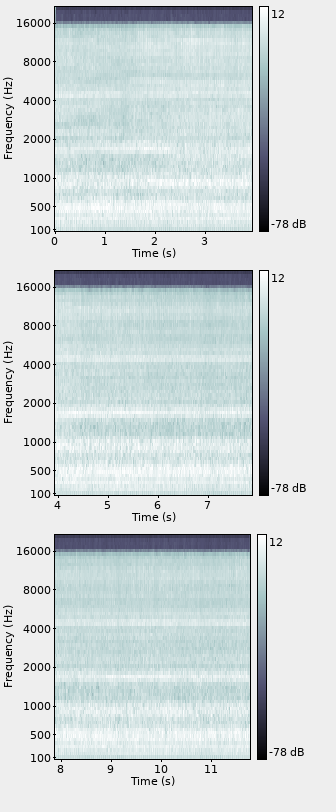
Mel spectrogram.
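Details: Six-horsepower Quantum-type Briggs single-cylinder, newly mounted from a Murray onto a Craftsman deck with the blade on. A steady, even, very quiet drone at constant speed with no misses, knocks or surging; it runs good.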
